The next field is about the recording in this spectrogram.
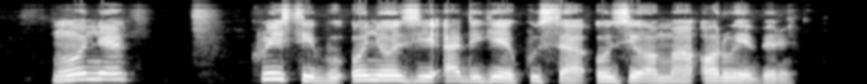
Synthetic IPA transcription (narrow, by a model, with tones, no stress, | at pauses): m˨o˦ɲe˦ | kɾi˦sti˨bʊ˨ʔo˦ɲe˦o˦zi˨ʔa˦dɪ˨ɡe˨e˨kʷu˦sa˨ʔo˦zi˦ɔ˦ma˦ʔɔ˦ɾʊ˦e˨be˨ɾe˨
